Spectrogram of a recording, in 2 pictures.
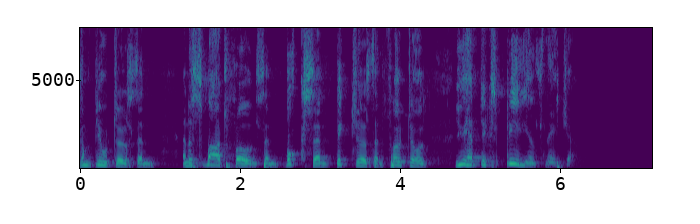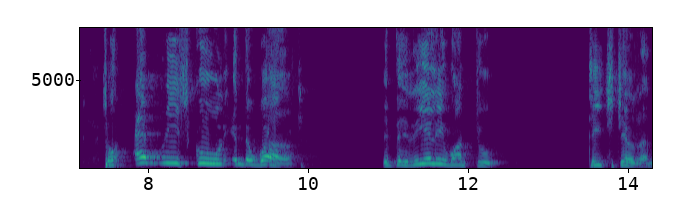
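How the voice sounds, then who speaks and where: Speaking at a fairly slow pace with long, frequent pauses, a man with a high pitch swings his pitch very widely. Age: 80s. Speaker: peace activist and author. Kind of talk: conference talk.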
